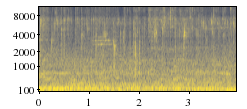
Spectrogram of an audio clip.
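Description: Mustard seeds hit hot oil in a pan for curry leaf chutney and sizzle continuously, a dense, crackling hiss with scattered pops, close and steady from start to finish with no voices.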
